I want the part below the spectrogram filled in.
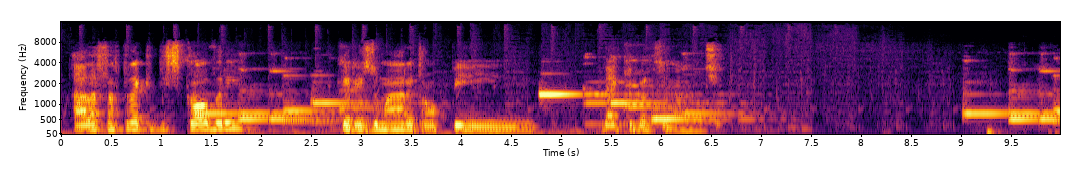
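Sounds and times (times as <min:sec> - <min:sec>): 
speech: 0:00.1 - 0:04.8, 0:05.4 - 0:06.7
telephone ringing with an electronic melodic ringtone: 0:01.4 - 0:03.4, 0:04.8 - 0:07.2, 0:09.0 - 0:09.9.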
